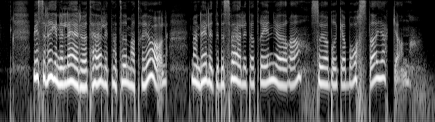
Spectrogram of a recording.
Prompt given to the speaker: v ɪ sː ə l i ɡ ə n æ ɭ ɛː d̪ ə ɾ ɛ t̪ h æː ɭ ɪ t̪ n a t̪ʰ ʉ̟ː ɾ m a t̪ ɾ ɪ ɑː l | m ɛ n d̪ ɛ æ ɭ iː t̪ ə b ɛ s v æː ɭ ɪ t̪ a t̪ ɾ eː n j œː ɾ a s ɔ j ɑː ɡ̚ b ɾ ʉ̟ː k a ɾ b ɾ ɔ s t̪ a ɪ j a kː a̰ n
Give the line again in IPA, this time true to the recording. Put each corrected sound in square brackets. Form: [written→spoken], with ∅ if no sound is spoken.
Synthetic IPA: v ɪ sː ə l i ɡ ə n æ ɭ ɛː d̪ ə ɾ ɛ t̪ h æː ɭ ɪ t̪ n a t̪ʰ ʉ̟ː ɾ m a t̪ ɾ ɪ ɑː l | m ɛ n d̪ ɛ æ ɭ iː t̪ ə b ɛ s v æː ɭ ɪ t̪ a t̪ ɾ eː n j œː ɾ a s ɔ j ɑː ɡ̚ b ɾ ʉ̟ː k a ɾ b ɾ ɔ s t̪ a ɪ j a kː a̰ n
